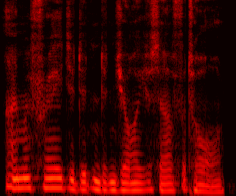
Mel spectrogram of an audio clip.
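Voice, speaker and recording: Man voicing a gently coaxing young niece. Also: mid-range voice, normal speed, no room sound, studio quality, voice pushed up, close to an everyday voice. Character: pacifying, polite young niece.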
